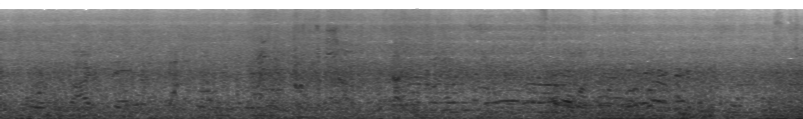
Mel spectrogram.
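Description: Background chatter of several people talking at a distance, over steady wind noise rumbling on the microphone.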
